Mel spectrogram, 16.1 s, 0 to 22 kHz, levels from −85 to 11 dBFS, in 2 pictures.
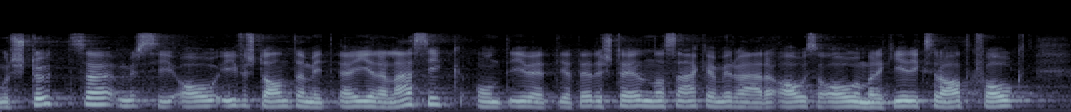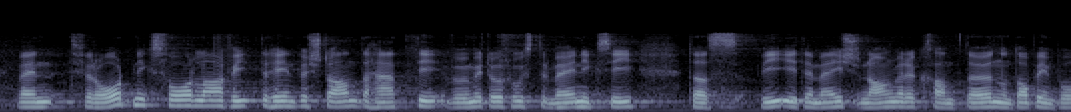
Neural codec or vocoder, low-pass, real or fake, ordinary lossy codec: none; 7.2 kHz; real; none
